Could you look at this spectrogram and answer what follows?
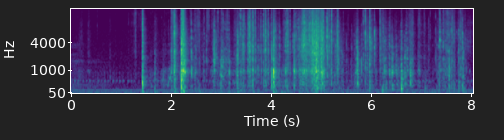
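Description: Small thin-cardboard blind box being torn open by hand: a click and a couple of sharp snaps about two seconds in, then several seconds of ripping cardboard and crinkling packaging.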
